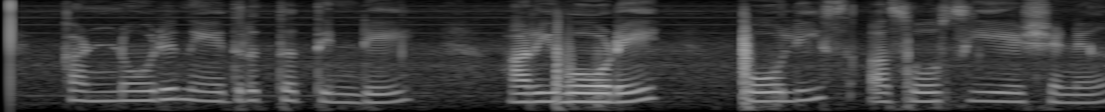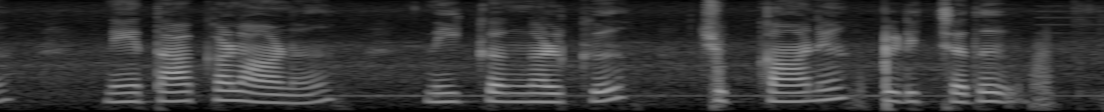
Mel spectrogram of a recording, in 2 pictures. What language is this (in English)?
Malayalam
